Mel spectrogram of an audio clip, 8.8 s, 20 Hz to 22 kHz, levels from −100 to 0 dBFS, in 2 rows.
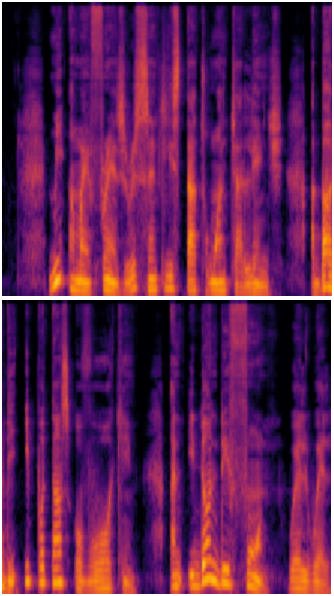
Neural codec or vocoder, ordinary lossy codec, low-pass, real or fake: none; none; none; real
